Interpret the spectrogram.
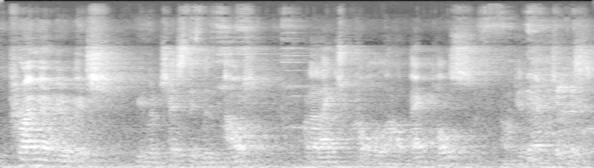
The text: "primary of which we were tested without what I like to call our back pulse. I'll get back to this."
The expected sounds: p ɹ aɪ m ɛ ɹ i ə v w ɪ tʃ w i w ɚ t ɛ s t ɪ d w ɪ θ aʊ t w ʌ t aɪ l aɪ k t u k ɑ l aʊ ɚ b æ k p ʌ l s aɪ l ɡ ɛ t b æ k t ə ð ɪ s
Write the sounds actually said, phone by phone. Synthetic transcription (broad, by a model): p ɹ aɪ m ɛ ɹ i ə w ɪ tʃ w i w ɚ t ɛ s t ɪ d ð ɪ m aʊ t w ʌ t aɪ l aɪ k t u k ɑ l aʊ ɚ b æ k p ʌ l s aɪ n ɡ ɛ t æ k t ə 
